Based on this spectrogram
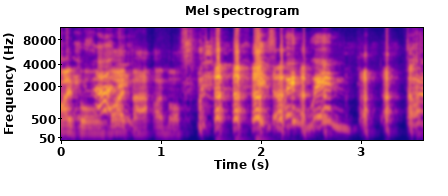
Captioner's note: laughs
